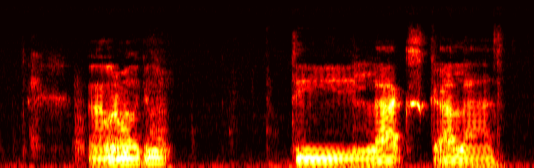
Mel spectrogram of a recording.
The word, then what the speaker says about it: Tlaxcala: Tlaxcala pronunciation.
